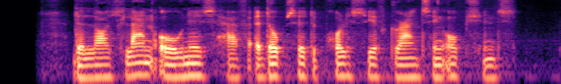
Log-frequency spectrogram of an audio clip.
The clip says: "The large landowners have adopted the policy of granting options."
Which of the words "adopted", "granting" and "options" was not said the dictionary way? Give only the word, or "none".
none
